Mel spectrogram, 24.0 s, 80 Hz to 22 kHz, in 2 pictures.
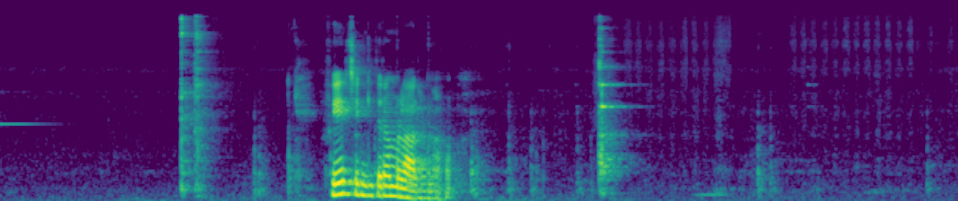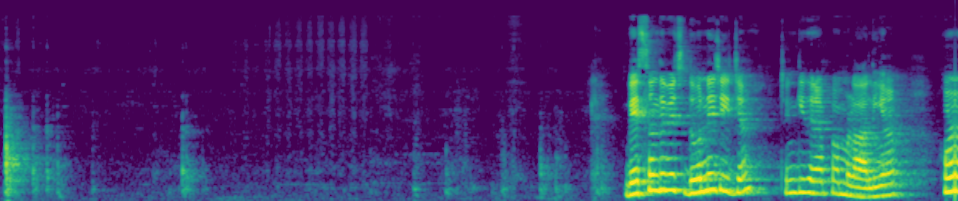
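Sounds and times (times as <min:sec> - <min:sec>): hands rubbing flour: 0:07.7 - 0:14.1, 0:14.8 - 0:18.6.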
